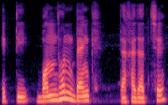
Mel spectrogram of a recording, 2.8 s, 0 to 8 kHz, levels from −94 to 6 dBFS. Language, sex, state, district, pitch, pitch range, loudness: Bengali, male, West Bengal, Cooch Behar, 125 Hz, 120-145 Hz, -16 LUFS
